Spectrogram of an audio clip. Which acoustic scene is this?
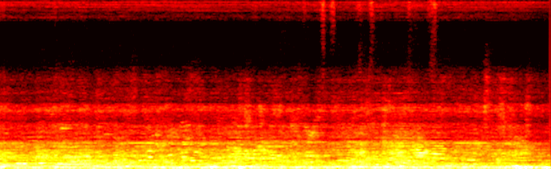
park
